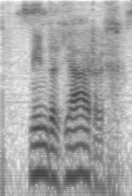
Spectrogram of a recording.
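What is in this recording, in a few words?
"minderjarig", Dutch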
